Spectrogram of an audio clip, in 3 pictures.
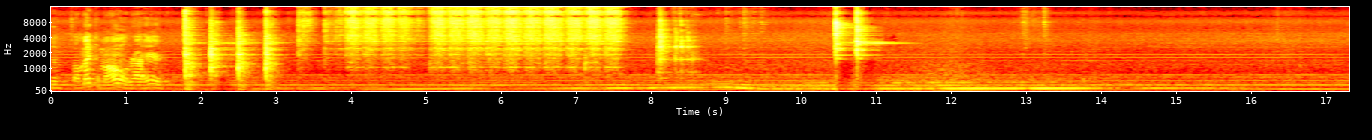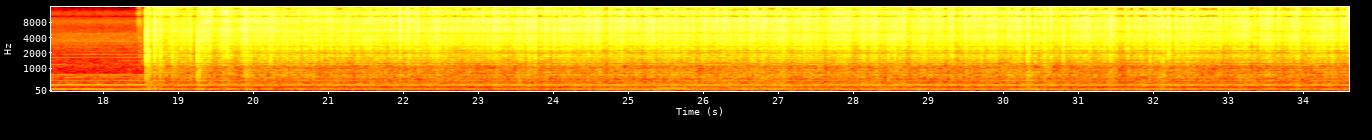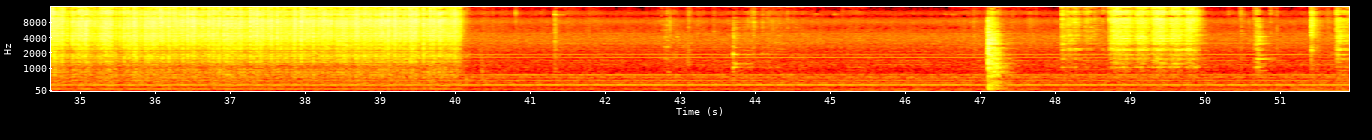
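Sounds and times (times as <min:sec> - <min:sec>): arc welding crackle: 0:03.3 - 0:07.8, 0:18.4 - 0:40.2
low hum: 0:07.8 - 0:40.4.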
